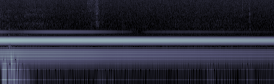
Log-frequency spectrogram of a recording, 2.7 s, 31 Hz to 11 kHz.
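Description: A crystal singing bowl tuned to F at 432 hertz, the note for the heart chakra, rings with a pure, steady tone and bright overtones, sustaining smoothly and fading only slightly after a soft low strike at the start. No one speaks.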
